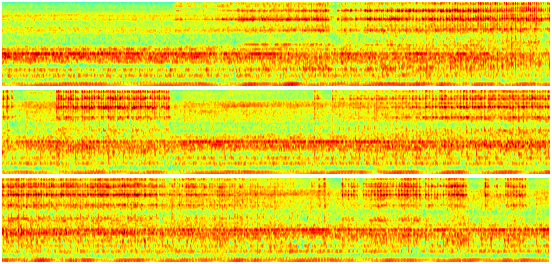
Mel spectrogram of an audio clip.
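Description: Bench grinder motor humming steadily while its stone wheel grinds against a chain-saw-chain sharpening disc held on an unplugged angle grinder. The wheel spins the disc up and dresses its worn face true, a harsh abrasive hiss that starts about two seconds in and comes and goes as the disc is pressed on and eased off.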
